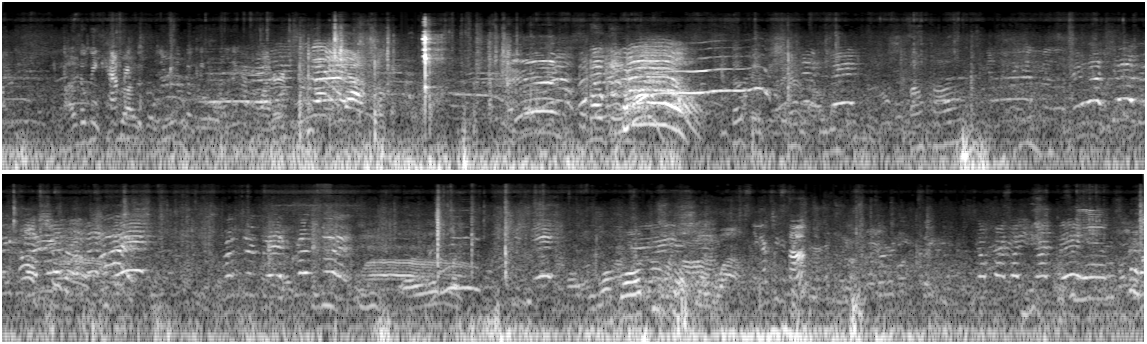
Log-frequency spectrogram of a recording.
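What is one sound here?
Players shout and cheer outdoors.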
